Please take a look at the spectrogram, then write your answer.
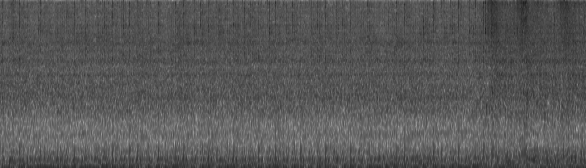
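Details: Harley-Davidson Ironhead Sportster after replacing the ignition part under the timing plate with a scavenged one, timing marks lined up, fixing backfire through the carburetor: loping V-twin idle, steady lumpy beat about three per second, no misses or backfires; running properly.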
